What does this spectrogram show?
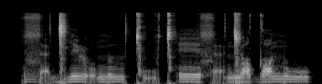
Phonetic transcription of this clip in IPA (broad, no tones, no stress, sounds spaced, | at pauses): ɮ æ̰ ɡ͡ǀ i ɭ o̰ ŋ ɽ ɯː ǀ ṵ ǀʰ eː ɬ æ̰ ŋ͡ǀ y dˤ ø ŋ ɽ u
